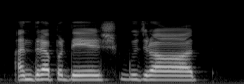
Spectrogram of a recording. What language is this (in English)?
Dogri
